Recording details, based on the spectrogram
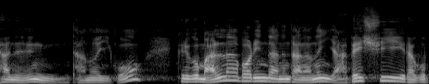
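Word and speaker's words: יָבֵשׁ: 수치를 당한다는 단어는 에보슈라고 발음을 하는 단어이고 그리고 말라버린다는 단어는 야베쉬라고 발음하고 있습니다.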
